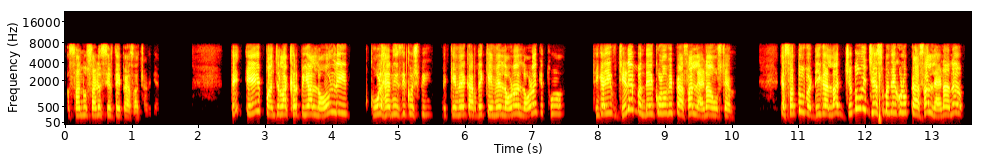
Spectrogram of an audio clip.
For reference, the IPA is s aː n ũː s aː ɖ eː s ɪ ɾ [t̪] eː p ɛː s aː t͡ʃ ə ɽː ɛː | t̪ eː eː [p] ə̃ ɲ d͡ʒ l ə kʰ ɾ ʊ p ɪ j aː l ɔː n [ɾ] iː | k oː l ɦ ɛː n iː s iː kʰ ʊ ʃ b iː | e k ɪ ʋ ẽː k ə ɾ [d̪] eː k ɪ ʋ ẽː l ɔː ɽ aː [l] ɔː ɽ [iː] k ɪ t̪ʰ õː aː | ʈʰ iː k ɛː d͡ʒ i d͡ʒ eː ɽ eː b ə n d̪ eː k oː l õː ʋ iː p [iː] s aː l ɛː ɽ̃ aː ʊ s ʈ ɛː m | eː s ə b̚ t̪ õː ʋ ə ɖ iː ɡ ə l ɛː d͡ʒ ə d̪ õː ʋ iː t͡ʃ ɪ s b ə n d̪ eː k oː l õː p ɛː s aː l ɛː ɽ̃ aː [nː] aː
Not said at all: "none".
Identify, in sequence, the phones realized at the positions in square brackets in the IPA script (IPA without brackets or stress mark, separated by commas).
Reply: t̪, p, l, d̪, l, aː, ɛː, n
